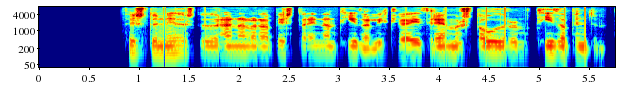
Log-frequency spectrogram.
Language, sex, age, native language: Icelandic, male, 30-39, Icelandic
